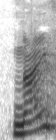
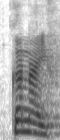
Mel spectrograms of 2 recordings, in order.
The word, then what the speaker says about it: knife: तो इसको तो वो काइट पढ़ रहा था, इसमें उसे ज्ञान नहीं है कि इसमें के साइलेंट है, तो उसने इसको नाइफ ना पढ़ के कनाइफ पढ़ दिया।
